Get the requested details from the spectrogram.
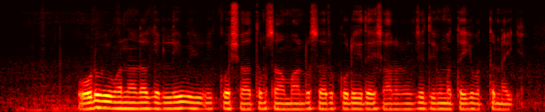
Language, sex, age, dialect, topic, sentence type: Telugu, male, 18-24, Telangana, banking, statement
